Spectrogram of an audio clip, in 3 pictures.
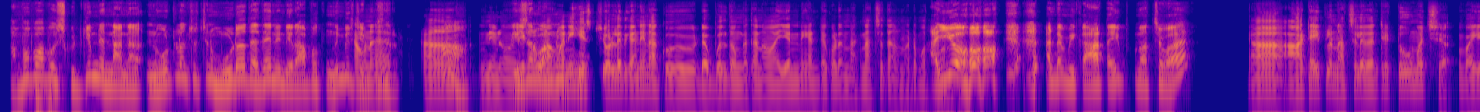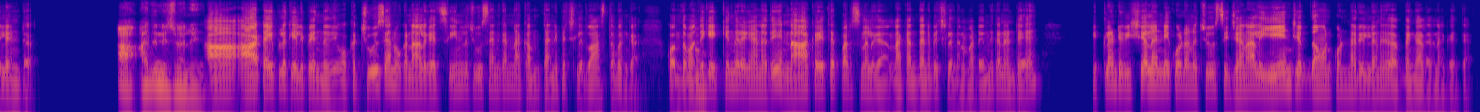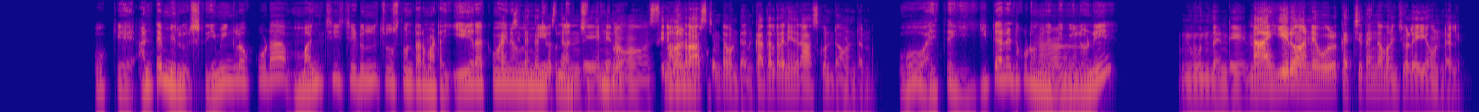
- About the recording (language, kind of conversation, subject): Telugu, podcast, స్ట్రీమింగ్ యుగంలో మీ అభిరుచిలో ఎలాంటి మార్పు వచ్చింది?
- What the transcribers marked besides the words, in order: in English: "సీజన్ 1, 2"; chuckle; in English: "టైప్‌లో"; in English: "టూ ముచ్ వైలెంట్"; in English: "పర్సనల్‌గా"; in English: "స్ట్రీమింగ్‌లో"; in English: "టాలెంట్"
